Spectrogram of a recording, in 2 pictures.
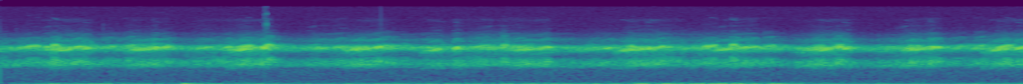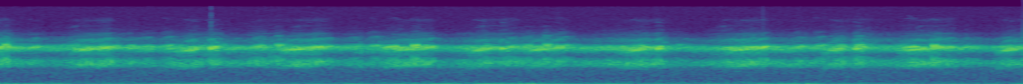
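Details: Numerous frogs in a wetland during spring, recorded live: an unbroken trilling chorus with gentle pulses that rise and fall roughly every second, plus faint low rumble in the middle.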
